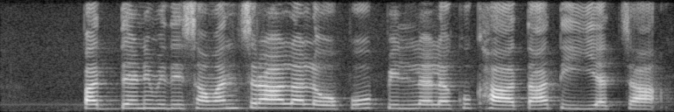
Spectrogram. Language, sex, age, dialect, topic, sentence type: Telugu, female, 25-30, Telangana, banking, question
